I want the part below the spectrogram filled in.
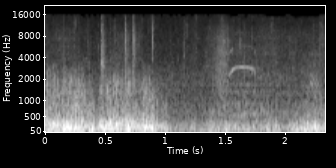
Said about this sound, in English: As you can see, sailing away from the buoy under sail.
